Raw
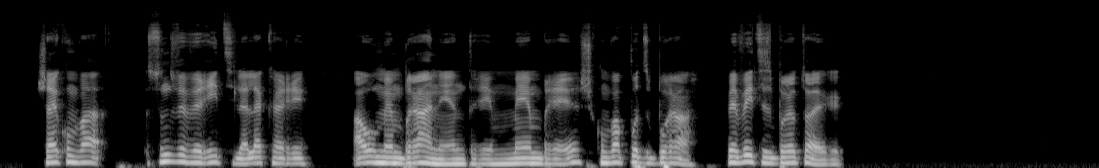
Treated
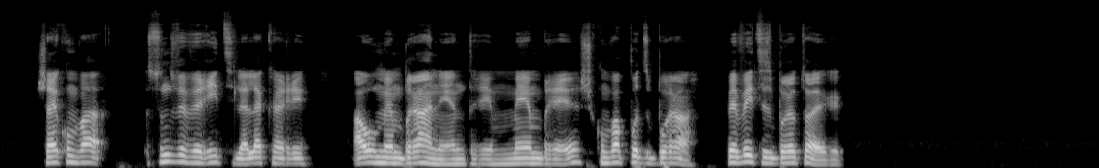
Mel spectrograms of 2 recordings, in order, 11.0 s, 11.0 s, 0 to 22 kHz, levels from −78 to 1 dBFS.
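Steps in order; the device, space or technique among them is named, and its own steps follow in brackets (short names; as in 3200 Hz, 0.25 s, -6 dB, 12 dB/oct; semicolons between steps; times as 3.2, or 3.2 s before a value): filter by subtraction (in parallel: LPF 500 Hz 12 dB/oct + phase invert); on the sum: gain +5 dB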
